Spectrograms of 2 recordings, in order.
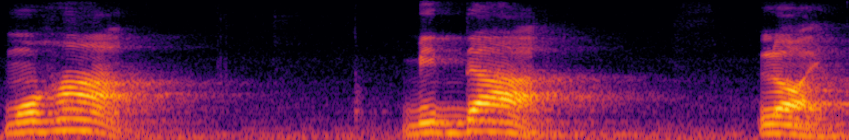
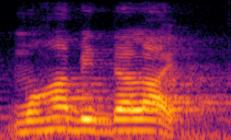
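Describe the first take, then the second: First: The word is broken into three separate syllables. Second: The word is said smoothly without any breaks. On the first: "অক্ষর কটা উচ্চারণ করি?" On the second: "একসঙ্গে উচ্চারণ করি"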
